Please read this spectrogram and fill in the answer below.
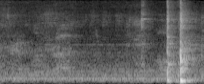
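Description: Two sharp knocks close together near the end, from kitchenware being handled, over a faint steady hum.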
